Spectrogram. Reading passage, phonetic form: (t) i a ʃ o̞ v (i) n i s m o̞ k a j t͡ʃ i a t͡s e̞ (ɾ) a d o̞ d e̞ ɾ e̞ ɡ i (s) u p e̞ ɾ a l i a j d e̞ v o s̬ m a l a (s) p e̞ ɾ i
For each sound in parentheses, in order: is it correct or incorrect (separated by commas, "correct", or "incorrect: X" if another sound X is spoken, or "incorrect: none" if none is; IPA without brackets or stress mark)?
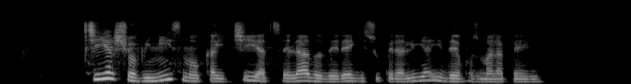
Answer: incorrect: t͡ʃ, correct, incorrect: l, correct, incorrect: none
